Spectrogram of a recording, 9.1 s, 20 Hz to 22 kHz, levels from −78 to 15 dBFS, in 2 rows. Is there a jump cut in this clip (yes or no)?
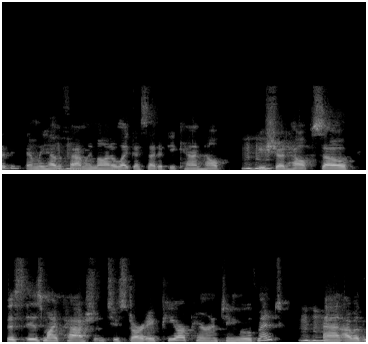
no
